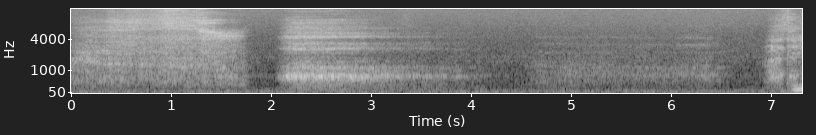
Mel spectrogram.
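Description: Slow, deep breaths from someone resting in child's pose during a yoga session, with a soft inhale and a longer sighing exhale, quiet and close, alone with no talking.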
